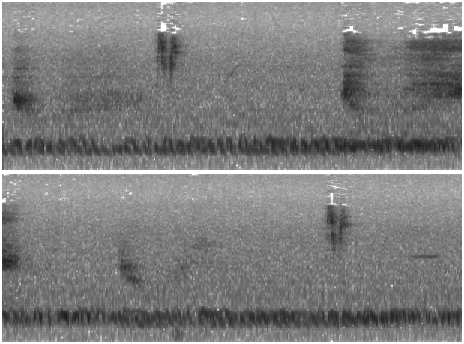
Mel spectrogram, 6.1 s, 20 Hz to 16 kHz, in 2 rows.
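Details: Black grouse at a lek in Tiveden, Sweden, in April 2023: a continuous low bubbling, rolling coo runs through the whole stretch, broken by harsh hissing wheezes near the start, the middle and the end.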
